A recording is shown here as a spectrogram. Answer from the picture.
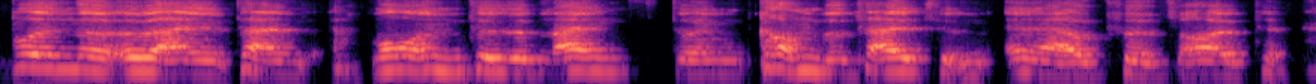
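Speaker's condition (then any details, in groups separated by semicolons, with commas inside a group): Cerebral palsy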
